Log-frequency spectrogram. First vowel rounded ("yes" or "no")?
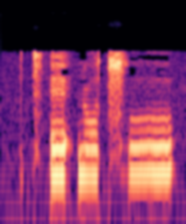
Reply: no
